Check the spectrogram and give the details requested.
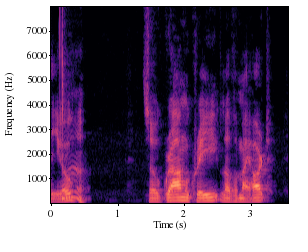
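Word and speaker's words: mo chroí: Well, because I'm unsure as to how to pronounce that. Give it a go. I'm going to say Mocree. Mocree.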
